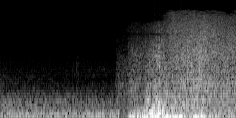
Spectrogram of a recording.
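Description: A building tool buzzes and whooshes briefly.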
